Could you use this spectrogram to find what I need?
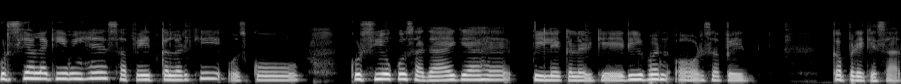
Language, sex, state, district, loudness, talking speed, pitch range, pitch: Hindi, female, Uttar Pradesh, Jyotiba Phule Nagar, -15 LUFS, 145 wpm, 190-240 Hz, 210 Hz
